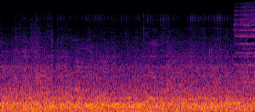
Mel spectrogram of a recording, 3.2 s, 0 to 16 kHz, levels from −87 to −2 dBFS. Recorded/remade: remade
